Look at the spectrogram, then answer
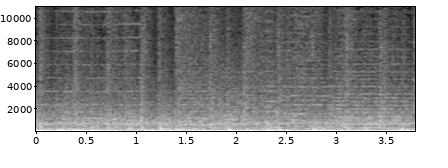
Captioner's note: crowd Noises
